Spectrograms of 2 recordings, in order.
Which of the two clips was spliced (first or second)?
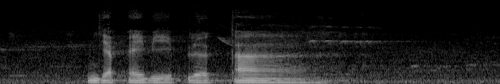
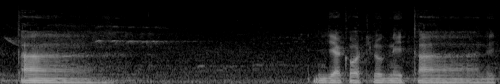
second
